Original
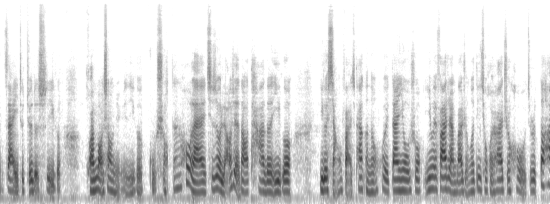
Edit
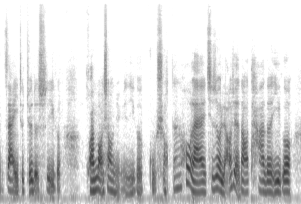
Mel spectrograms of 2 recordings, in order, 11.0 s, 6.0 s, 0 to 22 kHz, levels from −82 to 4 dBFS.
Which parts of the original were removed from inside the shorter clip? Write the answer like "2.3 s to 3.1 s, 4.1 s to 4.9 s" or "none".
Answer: none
